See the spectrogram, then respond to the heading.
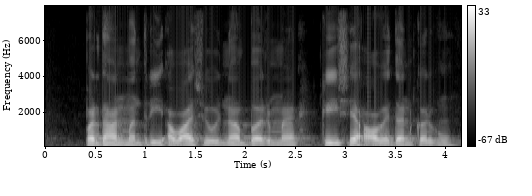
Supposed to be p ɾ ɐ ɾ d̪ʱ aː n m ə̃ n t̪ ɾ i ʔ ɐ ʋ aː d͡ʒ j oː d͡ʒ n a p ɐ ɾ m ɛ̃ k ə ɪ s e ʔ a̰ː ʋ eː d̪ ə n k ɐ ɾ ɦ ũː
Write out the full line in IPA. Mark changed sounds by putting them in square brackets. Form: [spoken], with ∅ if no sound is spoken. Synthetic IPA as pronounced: p ɾ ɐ [∅] d̪ʱ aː n m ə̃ n t̪ ɾ i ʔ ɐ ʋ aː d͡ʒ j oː d͡ʒ n a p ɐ ɾ m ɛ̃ k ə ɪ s e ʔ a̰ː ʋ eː d̪ ə n k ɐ ɾ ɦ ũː

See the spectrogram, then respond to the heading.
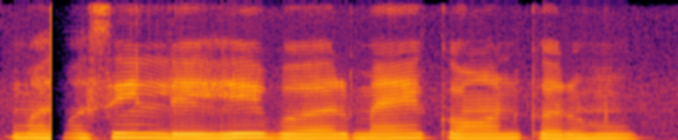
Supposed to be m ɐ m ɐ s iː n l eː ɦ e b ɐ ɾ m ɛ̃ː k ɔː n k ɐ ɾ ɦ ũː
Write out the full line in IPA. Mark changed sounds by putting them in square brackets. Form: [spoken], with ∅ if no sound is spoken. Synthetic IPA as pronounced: m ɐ m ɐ s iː n l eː ɦ e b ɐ ɾ m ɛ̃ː k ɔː n k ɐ ɾ ɦ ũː

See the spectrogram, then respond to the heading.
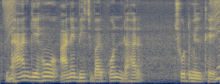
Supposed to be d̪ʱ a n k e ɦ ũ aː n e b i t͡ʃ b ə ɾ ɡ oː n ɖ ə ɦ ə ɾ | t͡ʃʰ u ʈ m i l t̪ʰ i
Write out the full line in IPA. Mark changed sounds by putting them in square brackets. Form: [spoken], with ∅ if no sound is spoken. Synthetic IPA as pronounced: d̪ʱ a n [ɡ] e ɦ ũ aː n e b i t͡ʃ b ə ɾ [k] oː n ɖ ə ɦ ə ɾ | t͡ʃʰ u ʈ m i l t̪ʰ [e]

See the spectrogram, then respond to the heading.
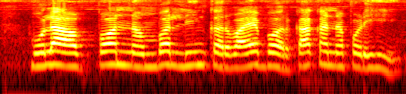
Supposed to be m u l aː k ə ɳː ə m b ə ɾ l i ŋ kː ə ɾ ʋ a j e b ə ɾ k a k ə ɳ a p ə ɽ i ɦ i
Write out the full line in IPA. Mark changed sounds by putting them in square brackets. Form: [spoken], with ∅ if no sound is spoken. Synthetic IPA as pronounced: m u l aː [p] ə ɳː ə m b ə ɾ l i ŋ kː ə ɾ ʋ a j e b ə ɾ k a k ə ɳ a p ə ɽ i ɦ i

